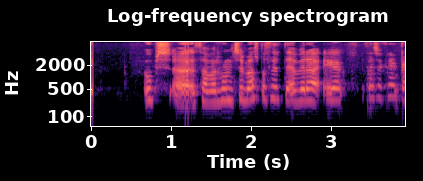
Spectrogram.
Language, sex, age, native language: Icelandic, other, 20-29, Icelandic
